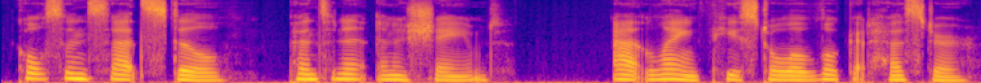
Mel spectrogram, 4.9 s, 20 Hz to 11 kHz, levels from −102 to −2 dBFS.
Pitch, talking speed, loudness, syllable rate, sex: 175 Hz, 170 wpm, -17 LUFS, 5.4 syllables/s, female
